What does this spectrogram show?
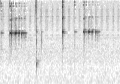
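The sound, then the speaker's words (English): Glass clinks a few times, bright high chinks with a sharper knock in the middle, like a beer bottle tapping against a glass. Quiet and brief, with no talking. “It's easier to get beer here than water, and I've opened it now.”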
